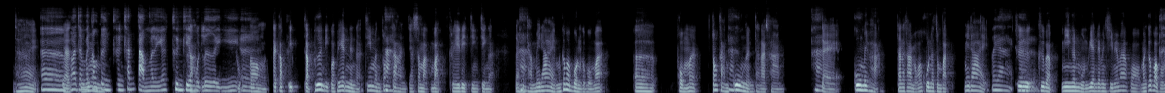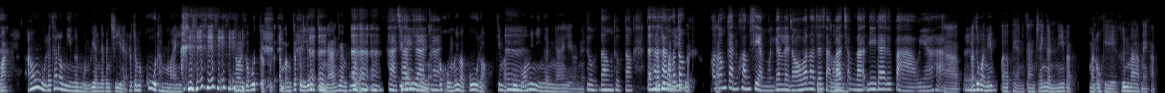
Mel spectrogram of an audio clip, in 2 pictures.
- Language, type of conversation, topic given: Thai, unstructured, คุณคิดว่าการวางแผนการใช้เงินช่วยให้ชีวิตดีขึ้นไหม?
- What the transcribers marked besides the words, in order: tapping; chuckle; other background noise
